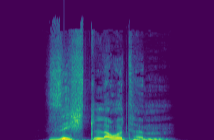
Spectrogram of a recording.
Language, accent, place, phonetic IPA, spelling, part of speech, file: German, Germany, Berlin, [ˈzɪçtˌlaʊ̯təm], sichtlautem, adjective, De-sichtlautem.ogg
- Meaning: strong dative masculine/neuter singular of sichtlaut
